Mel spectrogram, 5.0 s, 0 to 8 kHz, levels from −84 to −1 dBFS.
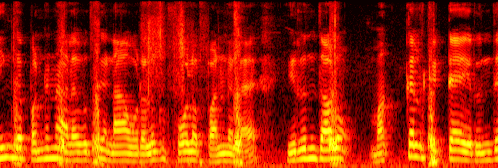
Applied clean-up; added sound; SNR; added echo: none; Writing; 7 dB; none.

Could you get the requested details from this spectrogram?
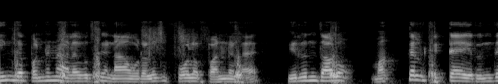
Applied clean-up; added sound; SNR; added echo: neural mask model RNNoise.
